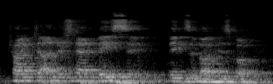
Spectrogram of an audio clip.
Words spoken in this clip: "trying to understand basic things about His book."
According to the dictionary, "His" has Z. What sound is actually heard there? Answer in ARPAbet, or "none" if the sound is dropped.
Z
